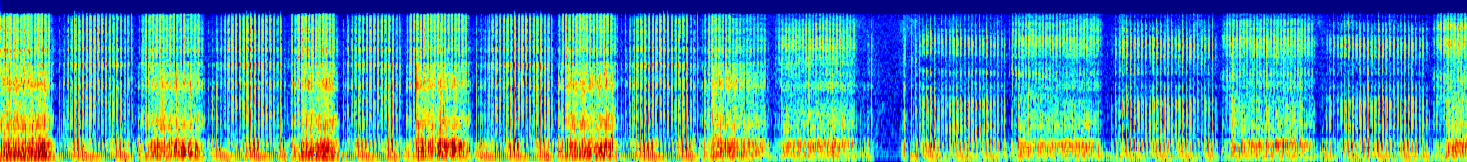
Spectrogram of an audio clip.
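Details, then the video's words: A cat purrs steadily, a rough, buzzing drone pulsing with each breath about every three quarters of a second, one short break midway before the rhythm returns. "PURRING CAT"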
